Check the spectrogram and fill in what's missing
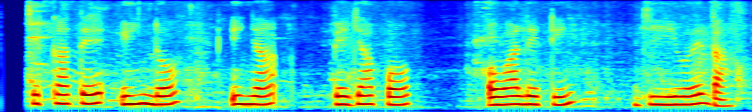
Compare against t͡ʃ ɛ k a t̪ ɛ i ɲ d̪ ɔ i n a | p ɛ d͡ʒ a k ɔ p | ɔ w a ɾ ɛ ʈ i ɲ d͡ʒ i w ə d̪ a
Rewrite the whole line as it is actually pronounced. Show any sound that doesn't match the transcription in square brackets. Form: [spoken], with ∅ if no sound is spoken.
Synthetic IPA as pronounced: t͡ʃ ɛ k a t̪ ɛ i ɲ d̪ ɔ i [ɲ] a | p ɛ d͡ʒ a [p] ɔ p | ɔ w a [l] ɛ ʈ i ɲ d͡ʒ i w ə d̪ a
